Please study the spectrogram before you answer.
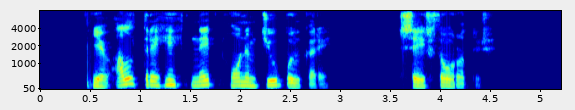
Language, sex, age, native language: Icelandic, male, 20-29, Icelandic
